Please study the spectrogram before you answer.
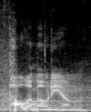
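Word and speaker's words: Polemonium: Polymonium. Polymonium. Are there any alternate pronunciations? I have just the one, polymonium.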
